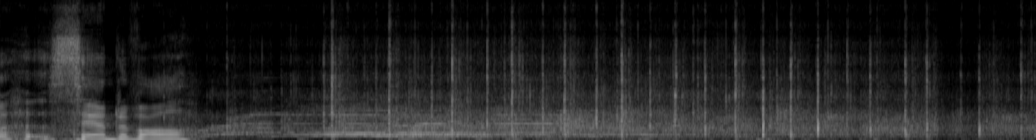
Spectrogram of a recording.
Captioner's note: crowd applauding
